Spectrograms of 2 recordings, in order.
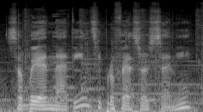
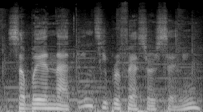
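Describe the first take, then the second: The two takes are said the same way.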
